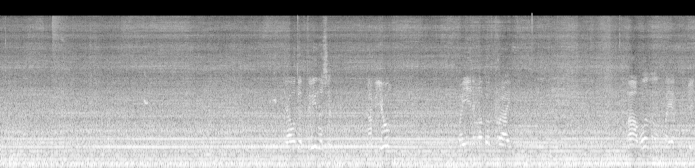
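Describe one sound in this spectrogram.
A diesel Kirovets tractor drones under load, heard from inside the cab.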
